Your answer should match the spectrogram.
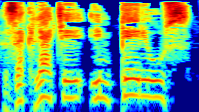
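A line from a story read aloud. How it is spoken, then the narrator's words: Whispered incantation. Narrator (Russian): впервые в жизни прошептал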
